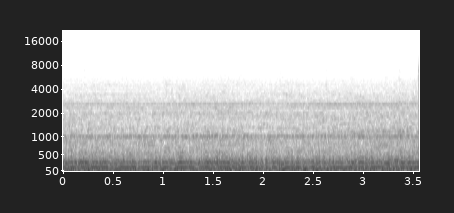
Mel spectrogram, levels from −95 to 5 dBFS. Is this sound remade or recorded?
remade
